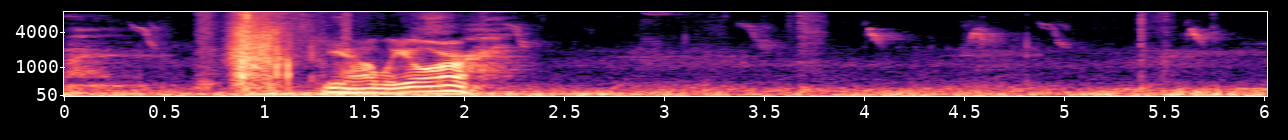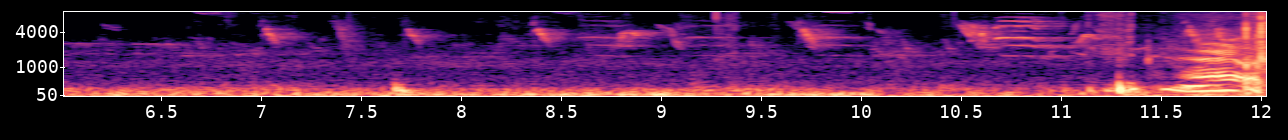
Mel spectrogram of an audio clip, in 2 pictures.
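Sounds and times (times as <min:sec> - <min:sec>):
small birds chirping: 0:00.0 - 0:12.0
low steady rumble: 0:00.6 - 0:08.9.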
